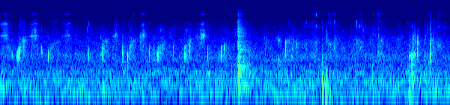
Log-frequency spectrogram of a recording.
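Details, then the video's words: Indoor cat eating a liquid treat, with steady crunchy chewing and wet bite clicks repeated throughout, one louder smack near the middle and a cluster of bites at the end. "고양이 물 간식 먹는 먹방 ASMR(?)"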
